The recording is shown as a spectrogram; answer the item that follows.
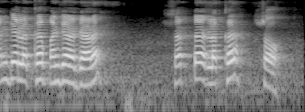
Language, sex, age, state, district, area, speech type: Sindhi, female, 60+, Gujarat, Surat, urban, spontaneous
